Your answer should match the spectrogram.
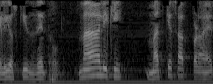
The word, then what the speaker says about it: مالکی: اب لفظ ہے مالکی, تلفظ ایسے کیا ہے مالکی, میم کے بعد مد کر دی,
